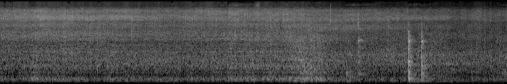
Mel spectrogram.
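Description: A thick one-bone prime rib searing over a hot grill, giving a loud, continuous close-up sizzle and hiss that eases slightly near the end, with a couple of faint clicks and no talking.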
